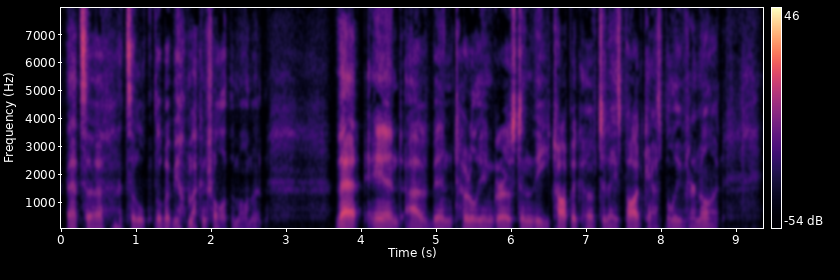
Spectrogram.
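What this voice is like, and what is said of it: Voice sounds off from illness. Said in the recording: “I've actually been dealing with some personal illness here lately. I'm just now starting to get my voice back, so if I sound a little different and off”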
